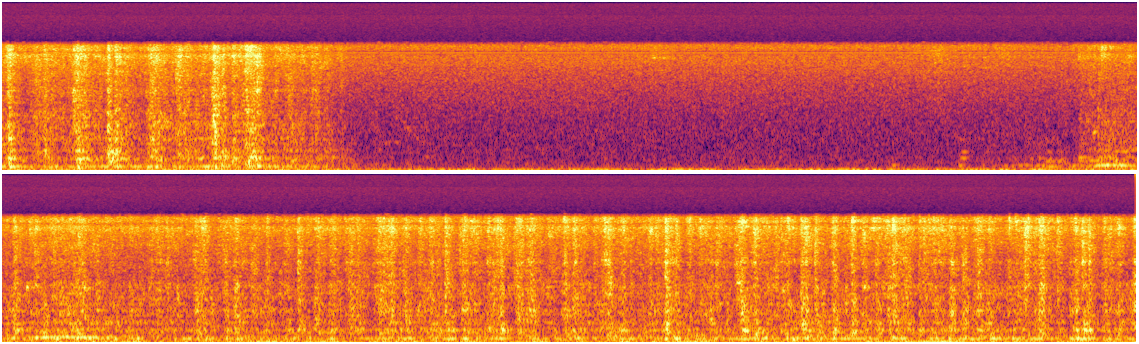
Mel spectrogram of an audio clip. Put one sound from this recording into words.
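A washing machine hums with a low, steady drone.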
